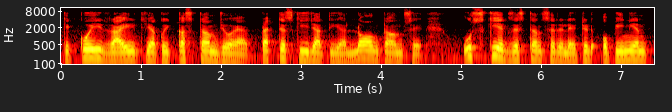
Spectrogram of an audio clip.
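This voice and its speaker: In his law lecture, a Pakistani-accented man alternates English and Urdu as he reads statutes and explains them, often repeating phrases. He speaks at a moderate pace in a mid-range, darkish voice.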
